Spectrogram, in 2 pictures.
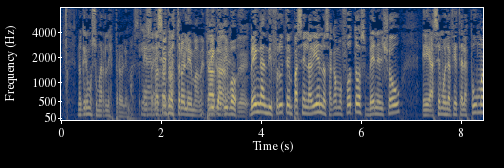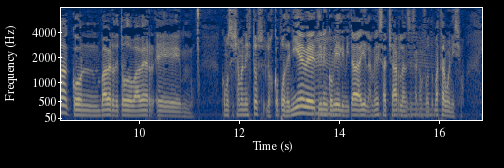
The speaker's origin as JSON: {"language": "Spanish", "town": "Fernández Oro", "region": "Río Negro", "country": "Argentina", "tie": "born or raised there", "also_born_or_lived": "La Plata", "said": "yo soy de Fernández Oro en realidad, nací en La Plata"}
